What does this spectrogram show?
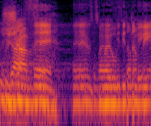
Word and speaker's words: Javé: Geralmente a gente fala com o W com som de V, né, no português. Então nós vamos chamar de Iavé ou Javé, né?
